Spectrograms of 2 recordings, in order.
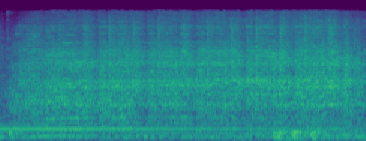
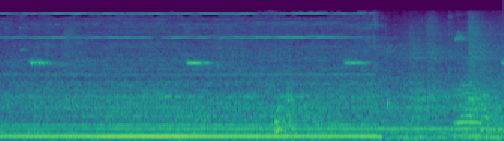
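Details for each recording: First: Motorcycle that won't start, key on and push-button start with a still-weak battery: thin, labored starter whirring for a couple of seconds with no firing; cranks weakly, no start. Next checks: fuel pump, spark, compression. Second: Non-starting motorcycle, fuel pump at the rear heard at key-on: steady low electric hum for about two and a half seconds, then stops; pump priming normally, judged good, so spark is checked next.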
